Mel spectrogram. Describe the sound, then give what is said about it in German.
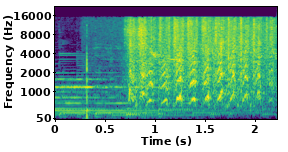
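A pigeon coos in a steady run of soft, rhythmic burbling notes after a brief click, with a low background hum and no voices. “Verschwinde, Taube.”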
